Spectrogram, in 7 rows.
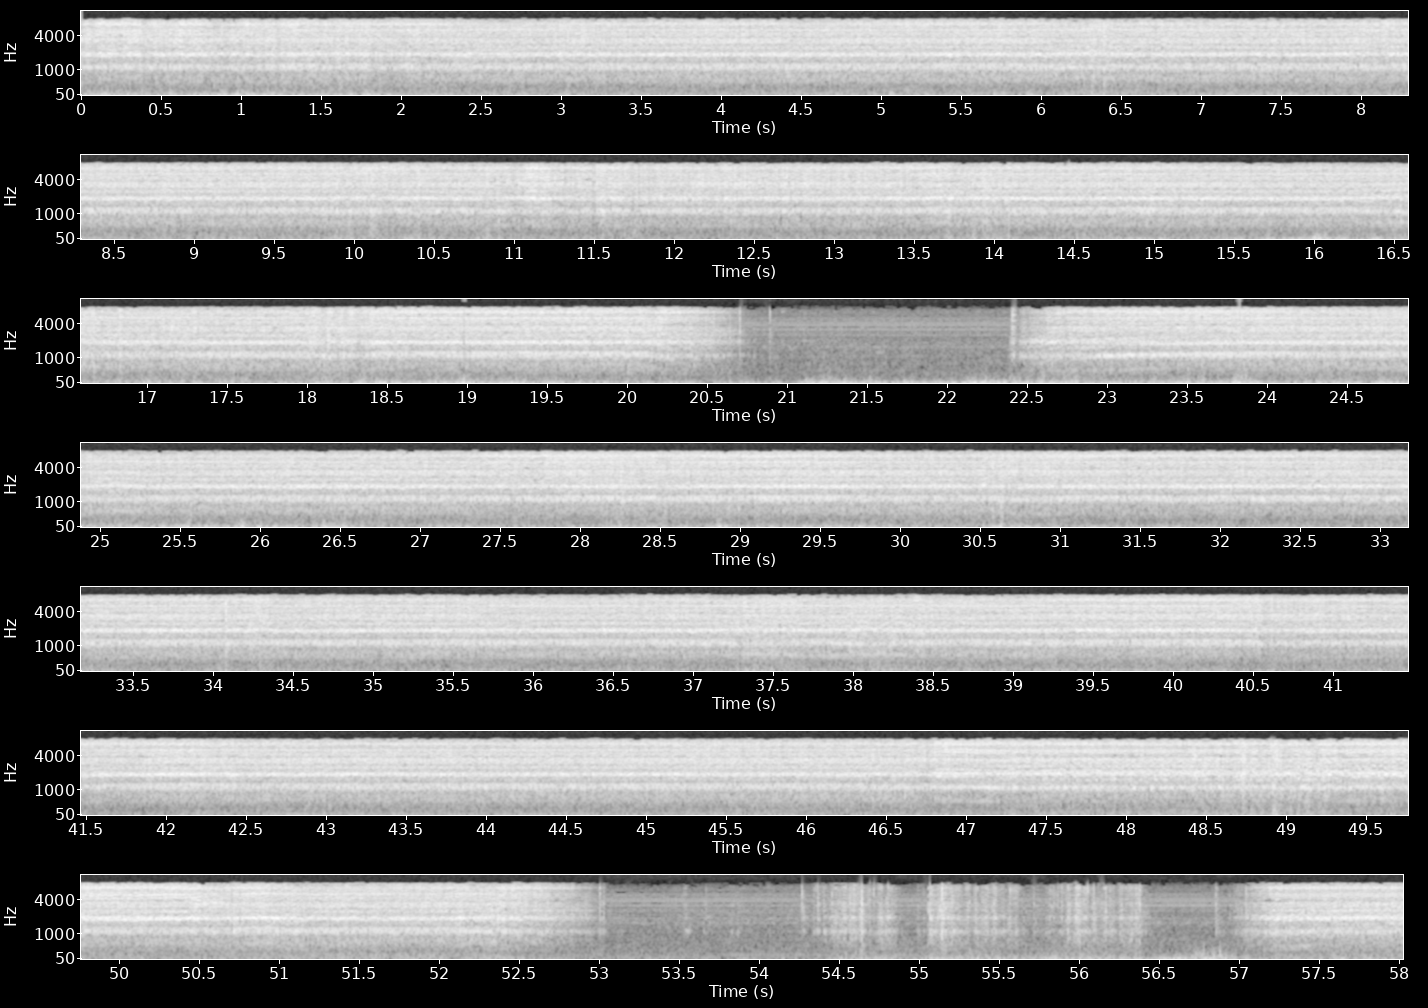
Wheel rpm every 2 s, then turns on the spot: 160, 160, 160, 160, 160, 160, 160, 160, 160, 160, 20, 90, 160, 160, 160, 160, 160, 160, 160, 160, 160, 160, 160, 160, 160, 160, 50, 10, 70.
54-56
